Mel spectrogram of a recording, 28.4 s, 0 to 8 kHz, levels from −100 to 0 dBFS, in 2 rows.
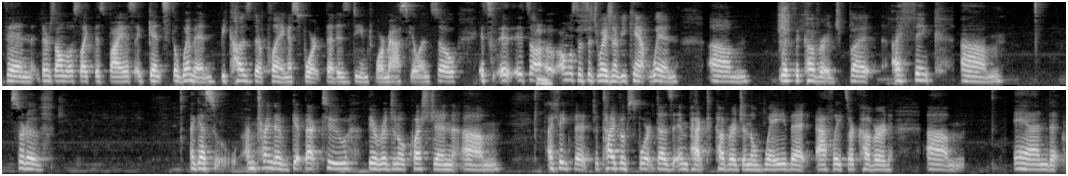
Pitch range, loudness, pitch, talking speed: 175-200 Hz, -20 LUFS, 185 Hz, 150 wpm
